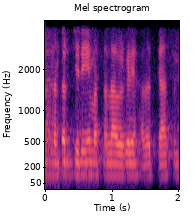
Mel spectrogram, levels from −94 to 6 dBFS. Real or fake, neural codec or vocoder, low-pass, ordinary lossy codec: real; none; 3.6 kHz; none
